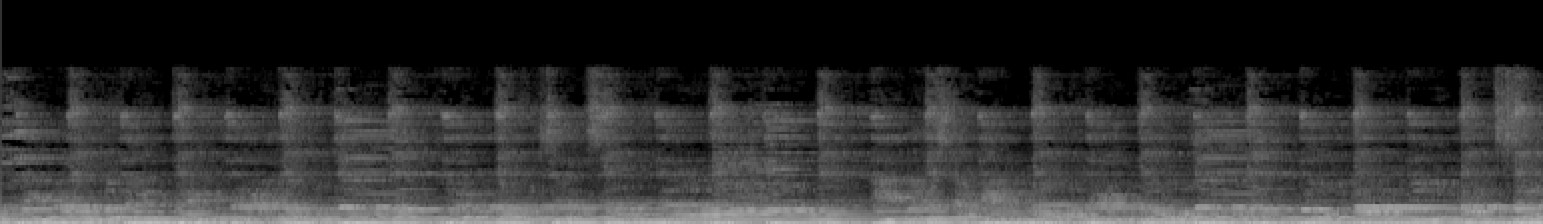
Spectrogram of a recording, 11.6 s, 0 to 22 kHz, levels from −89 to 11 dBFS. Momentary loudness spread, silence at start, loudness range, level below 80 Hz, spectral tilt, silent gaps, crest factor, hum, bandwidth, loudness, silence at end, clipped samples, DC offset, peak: 3 LU; 0 s; 1 LU; -42 dBFS; -7 dB/octave; none; 14 dB; none; 15 kHz; -24 LUFS; 0 s; under 0.1%; under 0.1%; -10 dBFS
